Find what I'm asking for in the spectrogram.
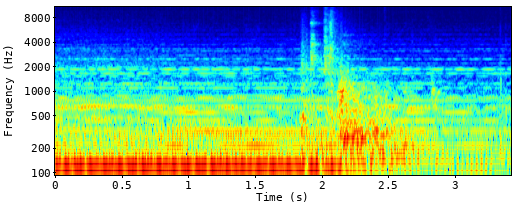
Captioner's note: door clangs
